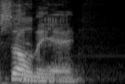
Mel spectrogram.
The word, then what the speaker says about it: Saulnier: Eric Brantstrom has selected 2015's Green Room, directed by Jeremy Saulnier. And actually, I don't know if it's pronounced that way or not. It's Saulnier.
